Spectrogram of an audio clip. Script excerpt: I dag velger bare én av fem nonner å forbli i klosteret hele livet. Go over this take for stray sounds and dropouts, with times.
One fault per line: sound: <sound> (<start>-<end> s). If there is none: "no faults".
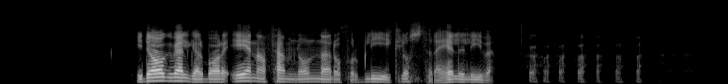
sound: laugh (5.2-6.4 s)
